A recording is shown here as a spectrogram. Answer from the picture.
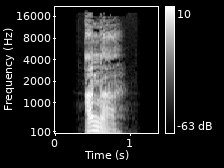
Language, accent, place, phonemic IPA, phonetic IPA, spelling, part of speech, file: German, Germany, Berlin, /ˈaŋər/, [ˈʔaŋɐ], Anger, noun / proper noun, De-Anger.ogg
- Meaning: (noun) 1. village green 2. small meadow or plot of grass; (proper noun) a municipality of Styria, Austria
